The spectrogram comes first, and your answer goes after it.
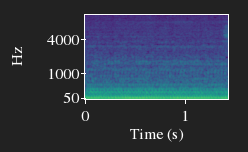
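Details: Invacare Perfecto 5-liter oxygen concentrator just switched on, green oxygen light lit: low, steady pulsing hum at an even rate with no rattles or squeals; compressor running normally.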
